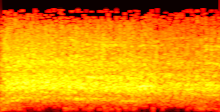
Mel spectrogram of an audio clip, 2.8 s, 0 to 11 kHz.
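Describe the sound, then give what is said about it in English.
An arena crowd at a Philadelphia 76ers basketball game cheers as Fultz tees up a three, in a loud, sustained roar that holds steady for about three seconds, a dense wash of voices with no single speaker standing out. “And the crowd tells you the story about it.”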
